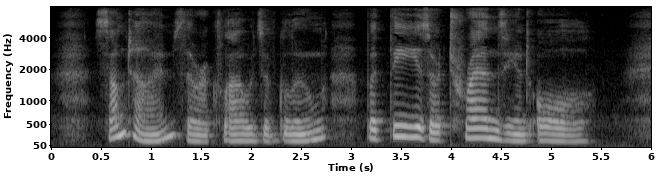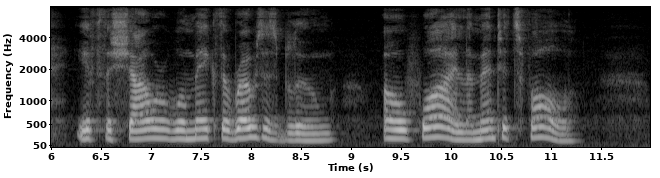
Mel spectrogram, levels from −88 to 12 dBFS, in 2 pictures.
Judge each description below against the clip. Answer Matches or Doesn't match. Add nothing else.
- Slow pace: Matches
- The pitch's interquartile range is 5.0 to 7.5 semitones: Matches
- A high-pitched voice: Doesn't match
